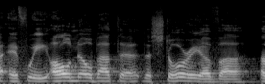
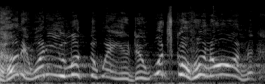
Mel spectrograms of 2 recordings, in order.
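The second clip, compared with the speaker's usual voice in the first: high, loud mock concern; exaggerated high-pitched questioning; imagined worried husband; 14 semitones higher, 8 dB louder than usual. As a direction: play a fretting husband, pitched way up.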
